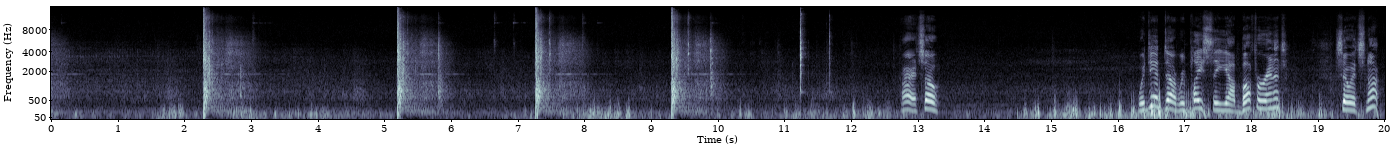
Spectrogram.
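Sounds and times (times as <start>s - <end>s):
pistol shots: 2.3s - 3.1s, 5.2s - 6.1s, 7.2s - 8.1s, 9.3s - 10.2s.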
